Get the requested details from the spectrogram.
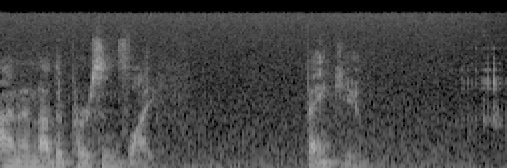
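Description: A middle-aged man speaks calmly and clearly into a microphone nearby.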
